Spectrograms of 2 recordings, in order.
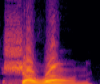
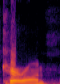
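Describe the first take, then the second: First: The name is said in an anglicized pronunciation. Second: The name is said in its original pronunciation. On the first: This is how the name is said in the movie. "They just anglicized the pronunciation of his name" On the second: This is the name of the mythological figure. "it is pronounced Charon"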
